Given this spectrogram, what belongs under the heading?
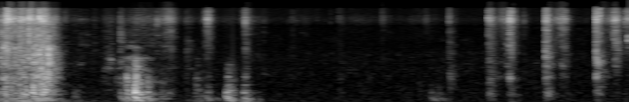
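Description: Tarot cards are shuffled by hand in loud, quick riffling bursts with short pauses between them, close and dry, and a voice speaks briefly in between.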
